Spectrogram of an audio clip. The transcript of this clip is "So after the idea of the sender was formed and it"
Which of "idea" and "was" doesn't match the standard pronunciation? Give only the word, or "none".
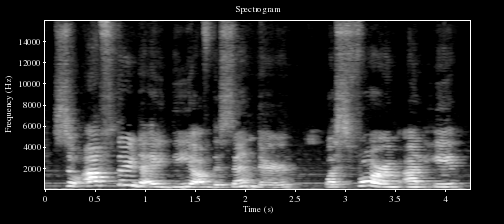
was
